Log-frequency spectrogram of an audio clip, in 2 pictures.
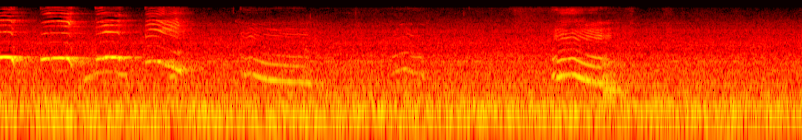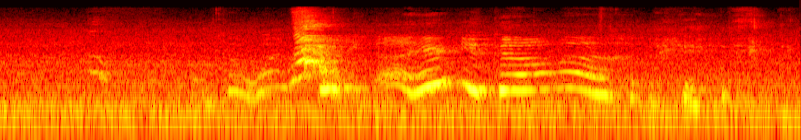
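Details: Skittles' four-week-old pups whimper in thin, wavering whines that slide down in pitch, several in a row with pauses, while a woman talks softly to them nearby.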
